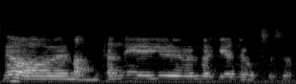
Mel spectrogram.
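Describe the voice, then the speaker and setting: A man's voice: mid-range voice, steady tone. A man co-hosting a casual podcast chat with dry, teasing interjections. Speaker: podcast co-host. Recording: roomy, dull lo-fi sound with faint noise.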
